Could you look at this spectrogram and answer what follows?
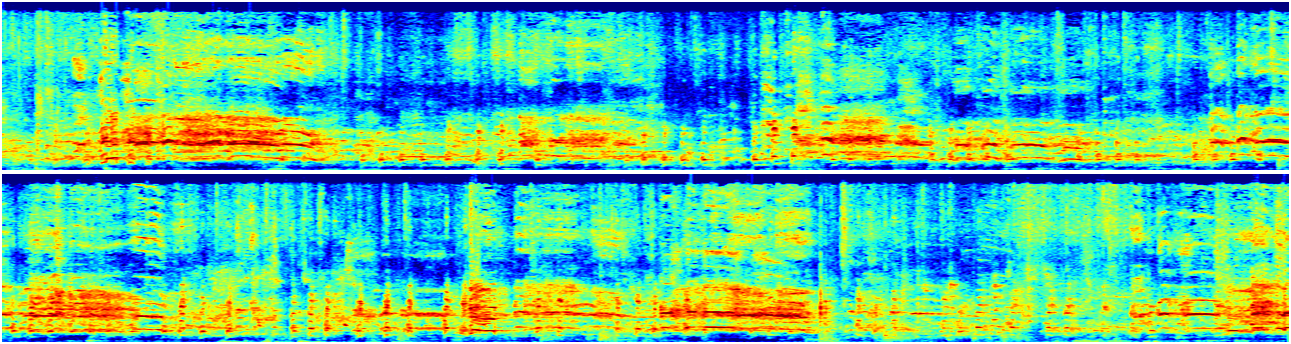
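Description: Roosters crowing again and again, a long call every few seconds, over steady clucking from the flock.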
